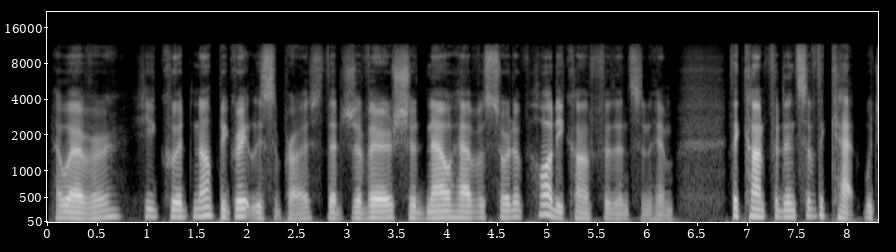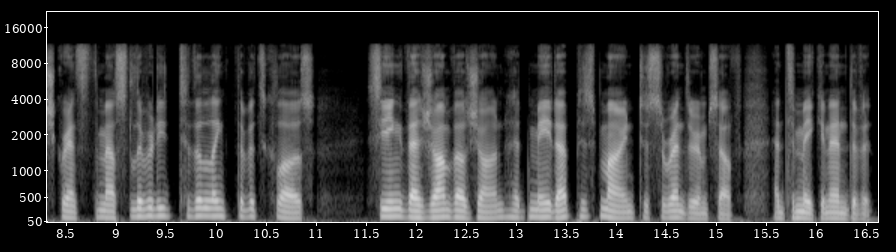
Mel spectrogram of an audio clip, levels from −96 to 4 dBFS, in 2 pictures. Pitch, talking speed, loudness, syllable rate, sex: 115 Hz, 195 wpm, -23 LUFS, 5.0 syllables/s, male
